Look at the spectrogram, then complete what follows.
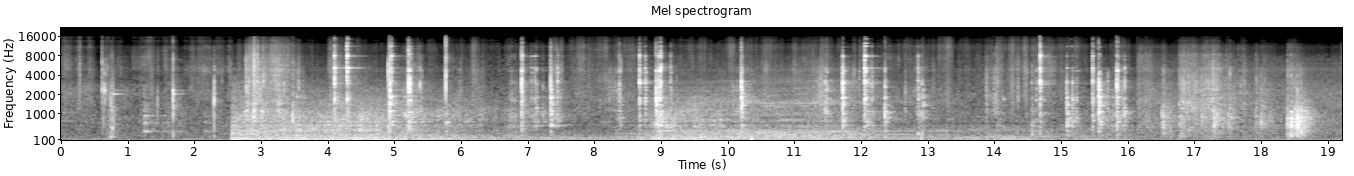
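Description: Irregular metallic clicks and clinks of hand tools and metal parts being handled during work on a vehicle chassis, with a few louder knocks.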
